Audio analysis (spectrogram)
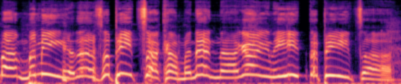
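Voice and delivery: high cartoon Italian accent; jolly italian pizza chef.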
